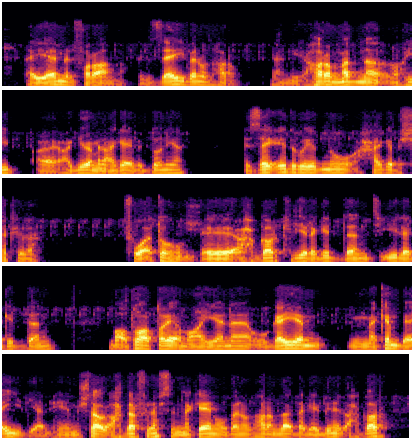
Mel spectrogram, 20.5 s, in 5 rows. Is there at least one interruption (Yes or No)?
No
